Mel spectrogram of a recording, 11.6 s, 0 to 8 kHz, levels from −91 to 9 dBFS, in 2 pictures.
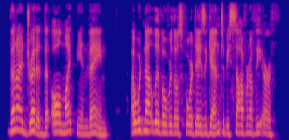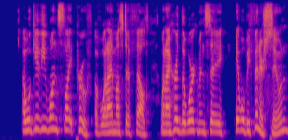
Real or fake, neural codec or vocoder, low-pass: real; none; 7.2 kHz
